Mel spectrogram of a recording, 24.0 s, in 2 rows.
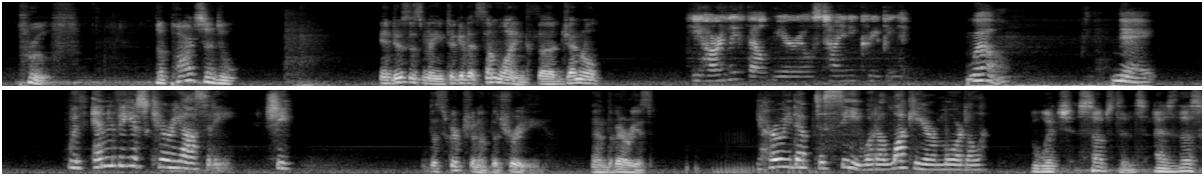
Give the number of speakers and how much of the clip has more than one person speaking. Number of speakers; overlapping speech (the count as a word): five, no overlap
